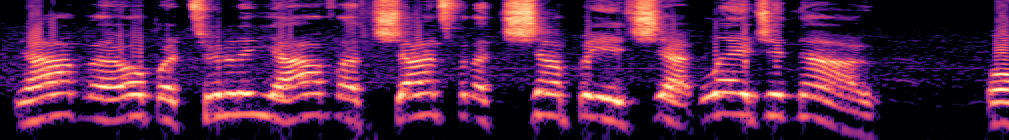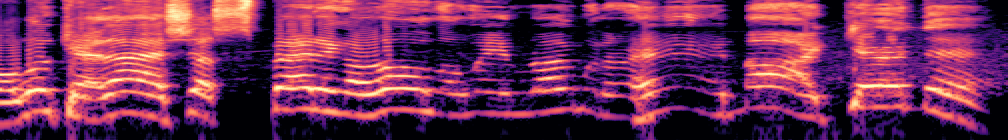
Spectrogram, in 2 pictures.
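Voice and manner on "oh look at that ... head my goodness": high, stretched cry of disbelief; astonished shout. Real, not acted. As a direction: sell the move like you can't believe it. Astonished at the spinning move.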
